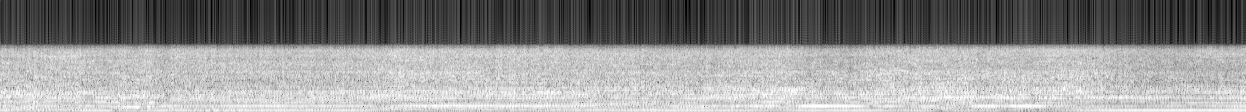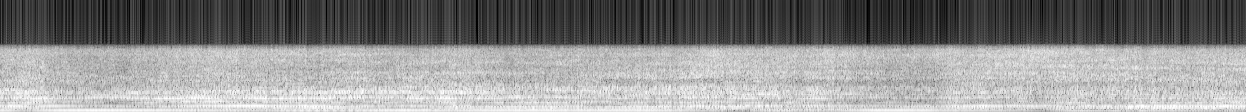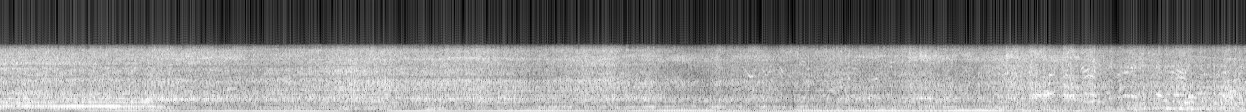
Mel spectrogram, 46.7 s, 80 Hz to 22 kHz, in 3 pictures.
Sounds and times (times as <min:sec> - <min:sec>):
Truck: 0:00.0 - 0:46.7.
